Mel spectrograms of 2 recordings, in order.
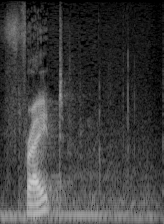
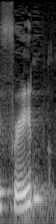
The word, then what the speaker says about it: Fried: Next is Fright. Sorry about your name if I pronounce it wrong. Hello, my name is Fried.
